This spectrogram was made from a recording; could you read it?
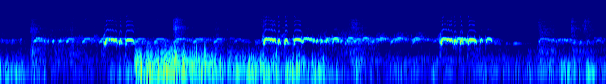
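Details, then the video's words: Local zebra dove song, recorded as a lure to set other zebra doves singing: loud bursts of three or four quick looping coos near one pitch, with softer overlapping cooing throughout and low rumbling noise in the middle. "PERKUTUT LOKAL GACOR PALING DISUKAI 🐦 Suara Asli Bikin Semua Perkutut Dimanapun Pasti Nyaut"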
